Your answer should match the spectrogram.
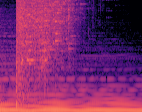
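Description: Glass-shattering sound effect: a sudden crash that fades away over about a second, over steady background music.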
